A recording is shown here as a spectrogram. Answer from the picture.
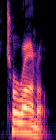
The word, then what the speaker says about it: Toronto: You don't put the second T. Ask anybody. It's Toronto.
